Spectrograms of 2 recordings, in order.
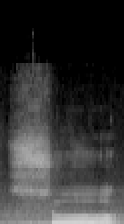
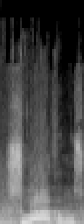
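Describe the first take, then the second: First: Suávamos drawn out slowly, split as su-á-va-mos; slow syllable split. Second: Said in the usual way. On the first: Shown as a demonstration. Teacher showing the class how Suávamos splits, slow and separated. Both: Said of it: "Como é que fica suávamos".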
